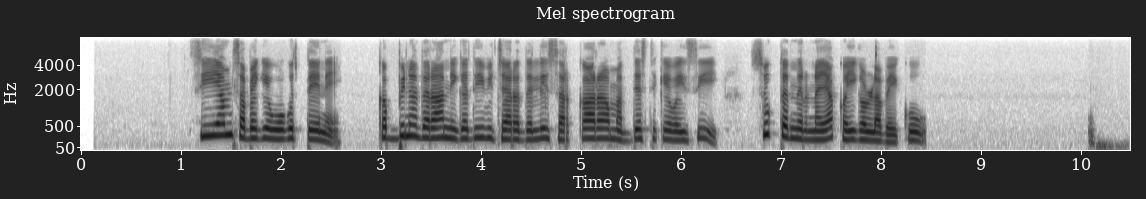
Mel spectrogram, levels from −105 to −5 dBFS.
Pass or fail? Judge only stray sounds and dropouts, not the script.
pass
